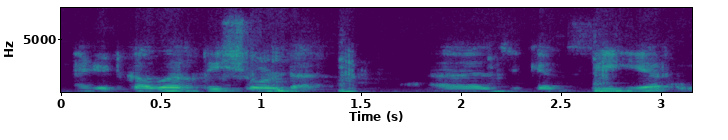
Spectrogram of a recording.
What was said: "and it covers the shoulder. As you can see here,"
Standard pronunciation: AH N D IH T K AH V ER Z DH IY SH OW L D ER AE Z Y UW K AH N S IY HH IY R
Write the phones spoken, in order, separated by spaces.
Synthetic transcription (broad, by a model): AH N D IH T K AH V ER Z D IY SH OW L D ER AE Z Y UW K AH N S IY HH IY R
